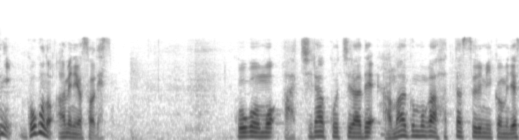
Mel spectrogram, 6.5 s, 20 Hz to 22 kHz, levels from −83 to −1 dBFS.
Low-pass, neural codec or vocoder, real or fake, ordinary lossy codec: 7.2 kHz; none; real; none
